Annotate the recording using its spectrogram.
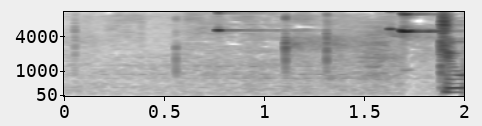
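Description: Chalk writing on a blackboard: a run of light, sharp taps and scratches, with a couple of brief high squeaks.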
